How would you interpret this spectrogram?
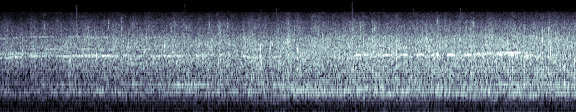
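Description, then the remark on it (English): A large crowd of Husker fans at a baseball game against the Bruins rises to its feet, cheering and applauding steadily, a dense wash of clapping and roaring voices that holds loud throughout and swells slightly toward the end. “Husker crowd to their feet once more.”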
